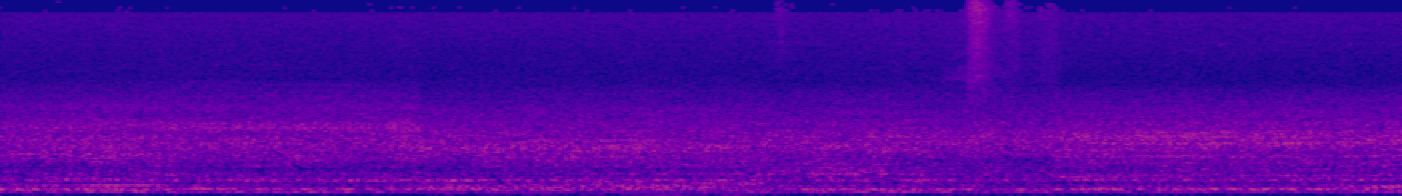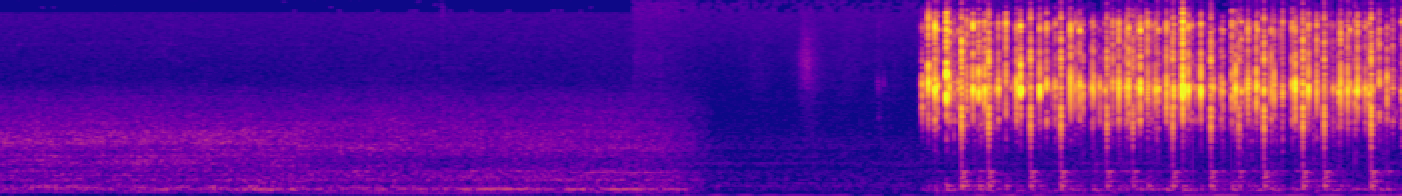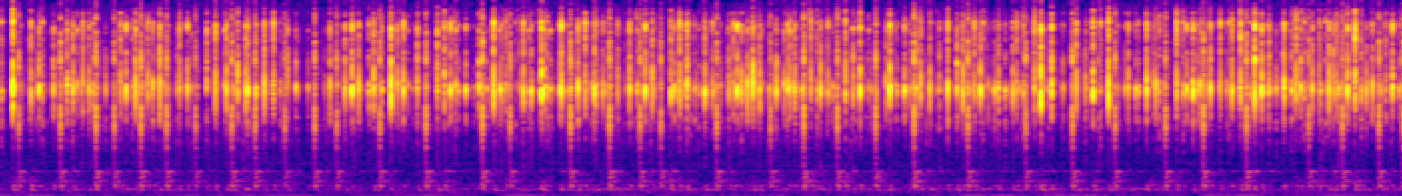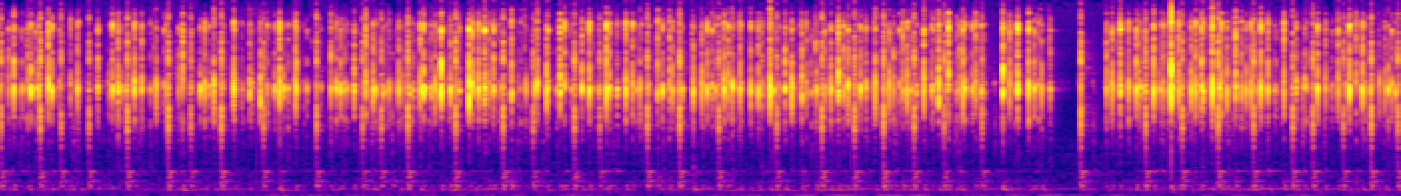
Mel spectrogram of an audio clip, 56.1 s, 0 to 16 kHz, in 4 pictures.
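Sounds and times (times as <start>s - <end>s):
fast mechanical keyboard typing: 23.2s - 56.0s.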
